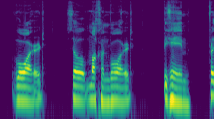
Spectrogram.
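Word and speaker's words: Bhaird: But mock ward because of the way Irish is pronounced b h a i r d was ward.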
